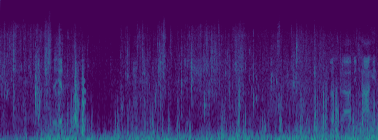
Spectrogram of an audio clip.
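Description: Strong wind roars and buffets the microphone continuously while fishing for grouper, with people talking underneath and some rumbling, splashy movement.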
